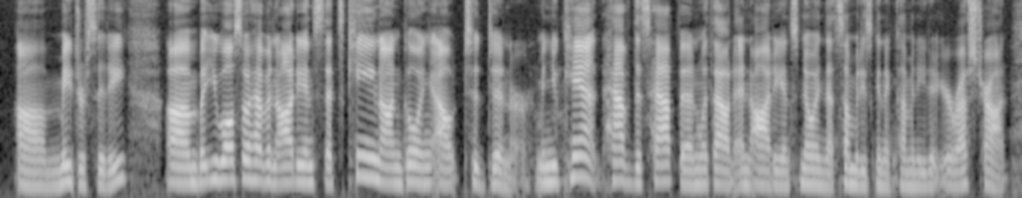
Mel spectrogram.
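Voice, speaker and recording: On a very clean recording with a silent background, a woman talks at a fairly quick pace with hardly any pauses, at medium pitch with ordinary pitch variation and a bright, sharp tone. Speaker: restaurateur. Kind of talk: casual panel interview. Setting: studio.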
